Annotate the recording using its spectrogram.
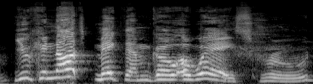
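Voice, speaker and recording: Put-on character voice, fairly high in pitch with very wide pitch swings, at a fairly slow pace. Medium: audio drama. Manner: solemn, commanding.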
